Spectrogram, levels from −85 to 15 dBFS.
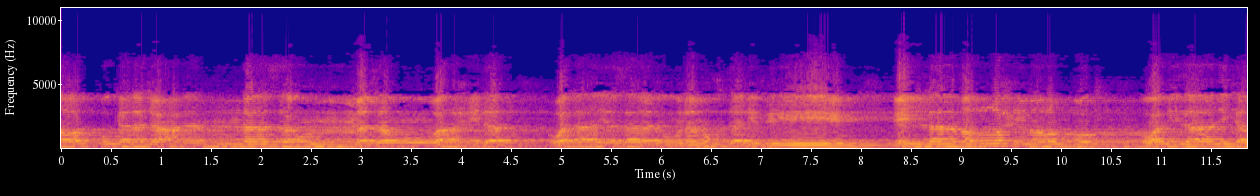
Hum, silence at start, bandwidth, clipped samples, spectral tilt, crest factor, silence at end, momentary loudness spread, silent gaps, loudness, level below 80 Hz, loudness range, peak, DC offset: none; 0 s; 7.4 kHz; under 0.1%; -6.5 dB/octave; 10 dB; 0 s; 6 LU; none; -10 LUFS; -48 dBFS; 1 LU; 0 dBFS; 3%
